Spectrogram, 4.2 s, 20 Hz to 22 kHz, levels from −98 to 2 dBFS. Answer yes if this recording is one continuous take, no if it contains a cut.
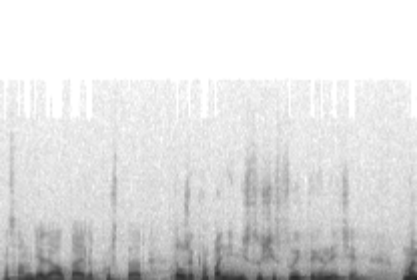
no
